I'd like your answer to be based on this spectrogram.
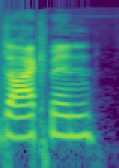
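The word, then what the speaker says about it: Dijkman: So it's at Megan Dykman.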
